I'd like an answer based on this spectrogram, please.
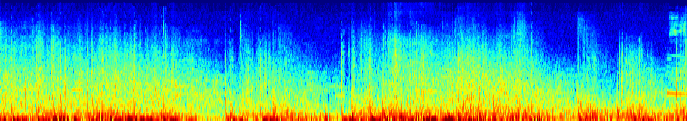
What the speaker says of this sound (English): That's what these nice, huge, long-range rifle cannon are for.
